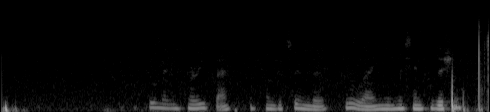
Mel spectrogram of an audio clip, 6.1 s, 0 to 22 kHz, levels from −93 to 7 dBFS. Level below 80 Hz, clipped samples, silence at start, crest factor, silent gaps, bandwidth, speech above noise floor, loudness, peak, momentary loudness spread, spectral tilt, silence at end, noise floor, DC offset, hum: -58 dBFS; under 0.1%; 0 s; 28 dB; none; 9.6 kHz; 35 dB; -46 LUFS; -18 dBFS; 14 LU; -8.5 dB/octave; 0 s; -79 dBFS; under 0.1%; none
